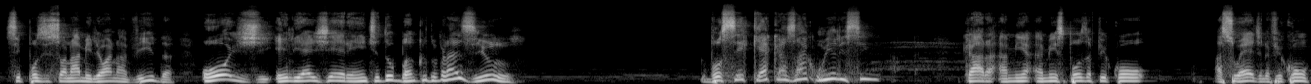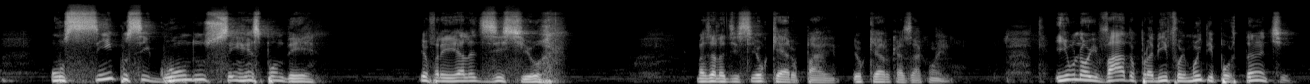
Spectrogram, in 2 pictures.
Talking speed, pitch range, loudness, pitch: 135 wpm, 120-180 Hz, -19 LUFS, 150 Hz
